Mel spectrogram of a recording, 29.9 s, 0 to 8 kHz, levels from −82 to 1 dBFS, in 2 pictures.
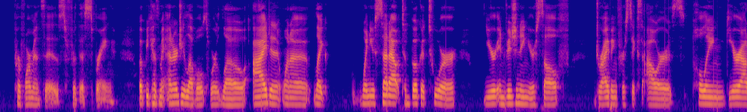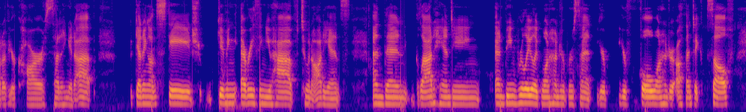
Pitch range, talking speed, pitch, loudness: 135-150 Hz, 130 wpm, 140 Hz, -25 LUFS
